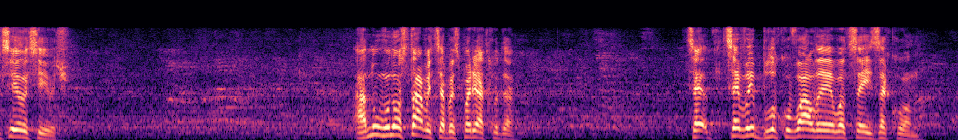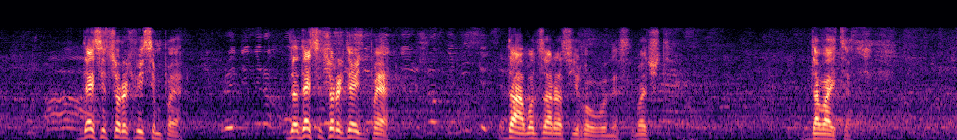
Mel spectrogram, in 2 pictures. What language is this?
Ukrainian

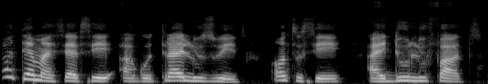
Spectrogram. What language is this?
Nigerian Pidgin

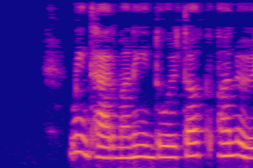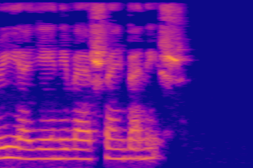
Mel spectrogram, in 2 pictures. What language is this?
Hungarian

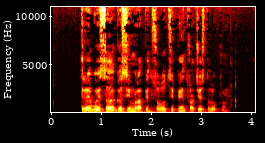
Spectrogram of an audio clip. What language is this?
Romanian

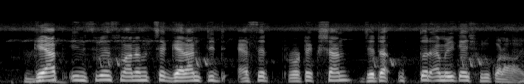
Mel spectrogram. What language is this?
Bangla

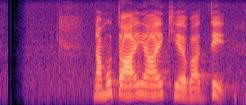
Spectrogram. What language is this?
Sinhala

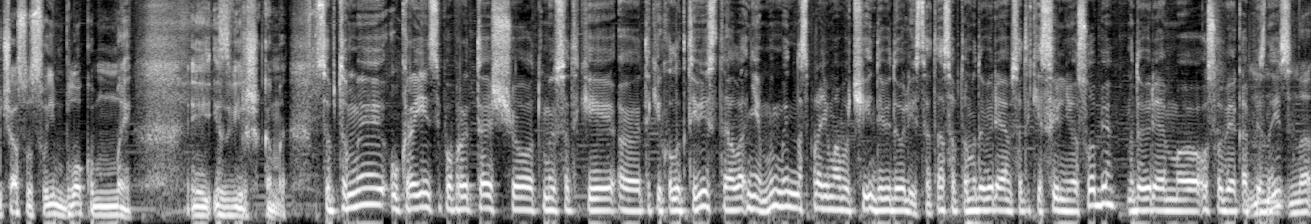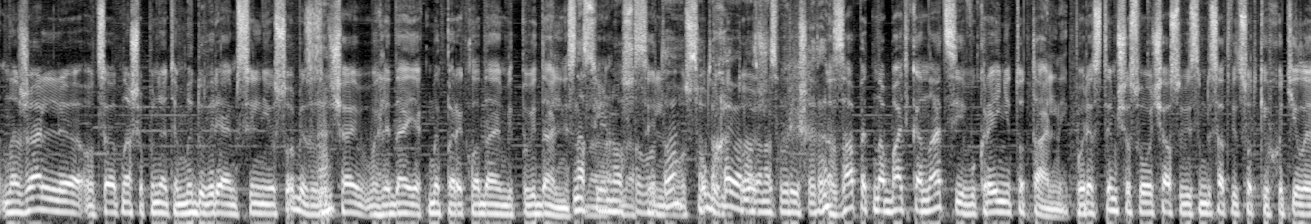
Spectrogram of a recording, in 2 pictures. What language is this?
Ukrainian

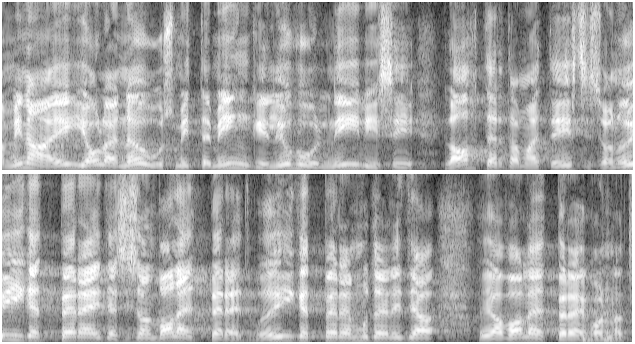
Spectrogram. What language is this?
Estonian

